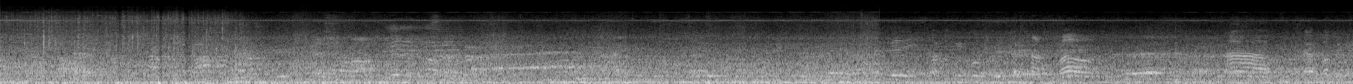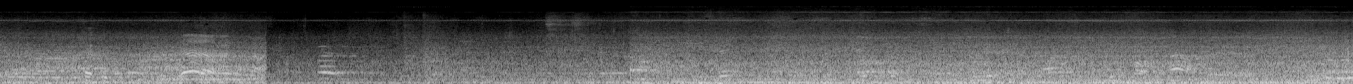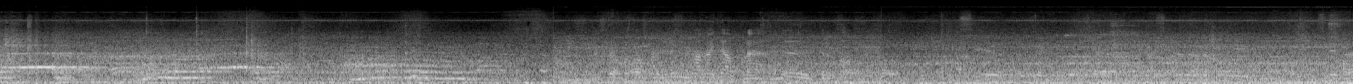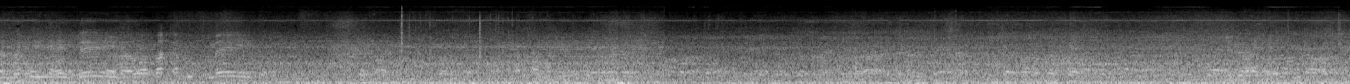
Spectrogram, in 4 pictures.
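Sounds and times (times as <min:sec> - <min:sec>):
people talking indistinctly: 0:00.0 - 0:17.3, 0:18.1 - 0:54.0.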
